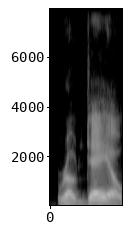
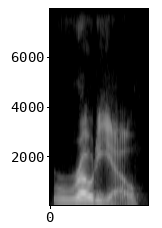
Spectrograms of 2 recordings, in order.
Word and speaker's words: rodeo: and television people to pronounce Rodeo correctly it isn't Rodeo it's Rodeo and radio announcer red Blanchard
